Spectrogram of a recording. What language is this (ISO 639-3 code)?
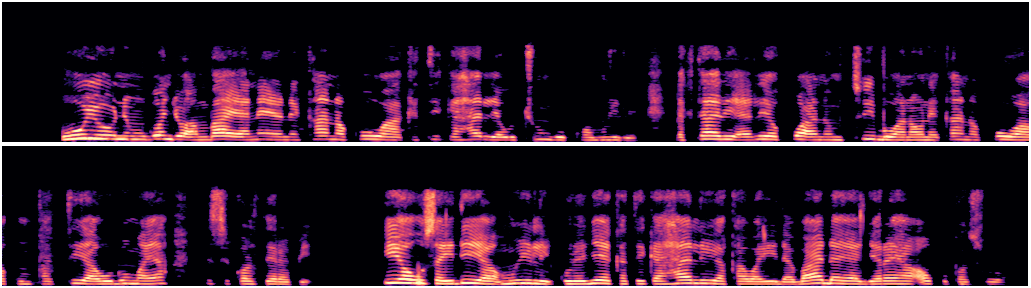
swa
